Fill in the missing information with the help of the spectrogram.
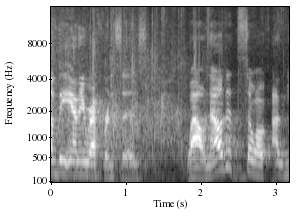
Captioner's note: audience applauds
